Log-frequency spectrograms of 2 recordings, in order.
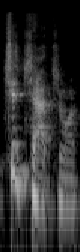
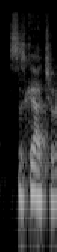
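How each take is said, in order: First: The word begins with a ch sound. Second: The word begins with an s sound. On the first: The speaker calls it wrong. "I used to say Chitchatchewan" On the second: The speaker calls it right. "I couldn't get the S, the S, Saskatchewan"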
